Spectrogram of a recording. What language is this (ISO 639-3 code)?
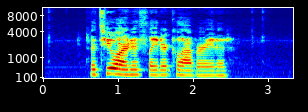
eng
